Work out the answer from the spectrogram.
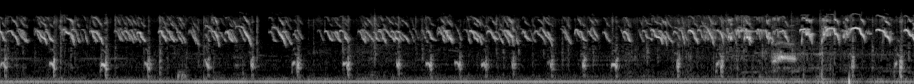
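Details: Chicks shut in a cage, calling for the mother hen kept outside; dense shrill peeps falling in pitch, overlapping without pause, with soft lower pulses roughly every half second and a steady low hum underneath.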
